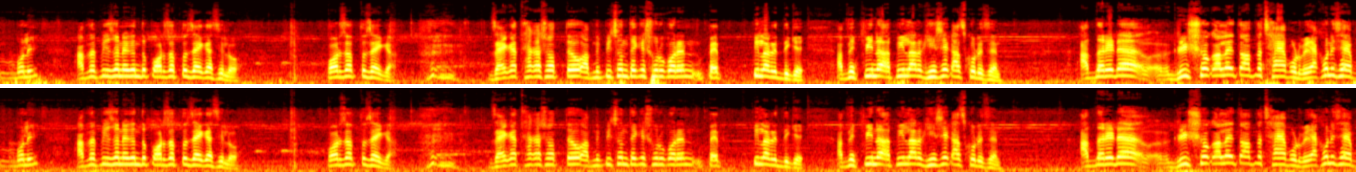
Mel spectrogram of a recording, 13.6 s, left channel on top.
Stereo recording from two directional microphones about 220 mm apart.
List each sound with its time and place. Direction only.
0.1 s a man's voice: 5° left (ahead or behind)
4.2 s speech: centre (ahead or behind)
4.8 s a man's voice: 20° left (ahead or behind)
